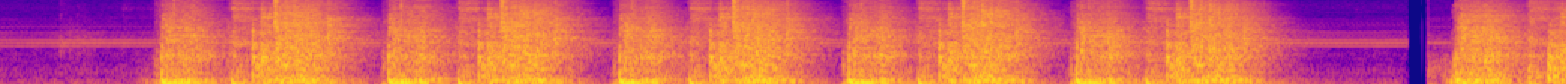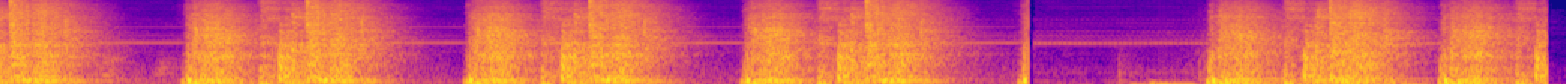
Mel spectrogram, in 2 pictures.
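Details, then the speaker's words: Chuna table used in a Korean medicine clinic for chuna manipulation, often for pelvic correction: about a dozen loud, heavy thuds with short pauses as the table drops; the thuds are noisy but said not to be painful. "그러나 여전히 대기실에서 환자분들은 처음 하시는 분들은 덜덜 떨고 있어요 이게 소리를 들으면 무섭잖아요"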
